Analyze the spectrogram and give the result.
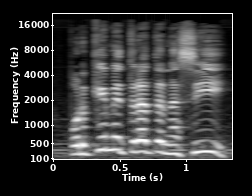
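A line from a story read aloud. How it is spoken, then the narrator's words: Shouted. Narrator (Spanish): gritó Anctomi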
